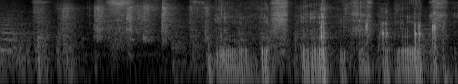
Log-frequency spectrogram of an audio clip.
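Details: Dog indoors giving short, rough bursts of sound in a cluttered household setting, with a few brief clipped tones mixed in and some faint human speech nearby.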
